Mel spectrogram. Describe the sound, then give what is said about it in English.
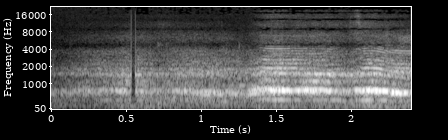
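A large crowd in a hockey arena chants and cheers together, a section standing up, just after an icing in the second period; the roar of many voices swells louder toward the end with sustained, rhythmic shouting. “But they're just like, the whole game, there's a section standing up and just chanting and cheering.”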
